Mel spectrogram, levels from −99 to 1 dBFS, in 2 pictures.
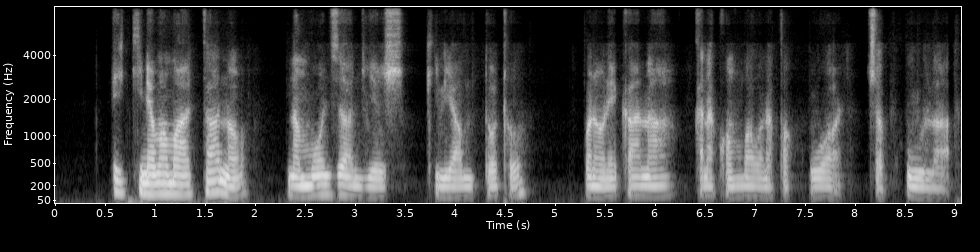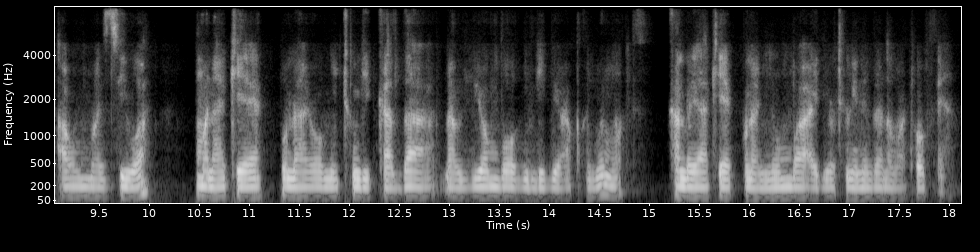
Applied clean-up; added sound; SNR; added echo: neural mask model DeepFilterNet 3.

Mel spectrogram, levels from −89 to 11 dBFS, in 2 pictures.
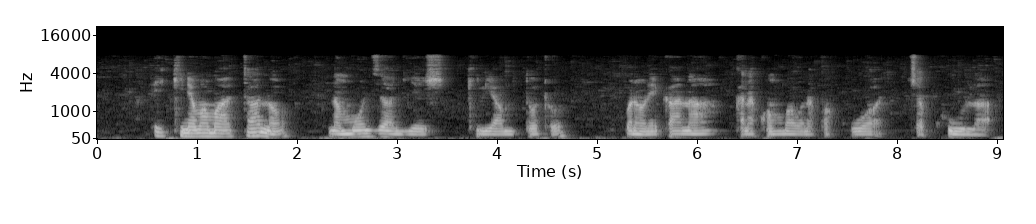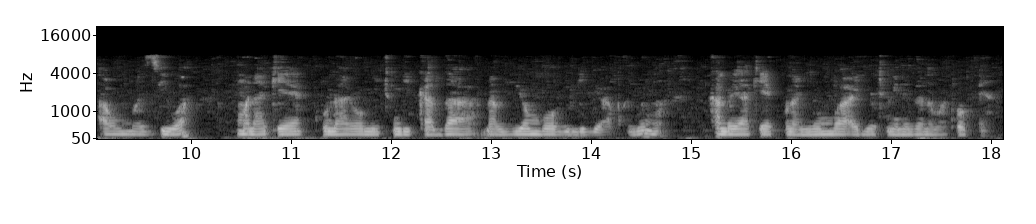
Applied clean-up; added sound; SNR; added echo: classical method log-MMSE.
